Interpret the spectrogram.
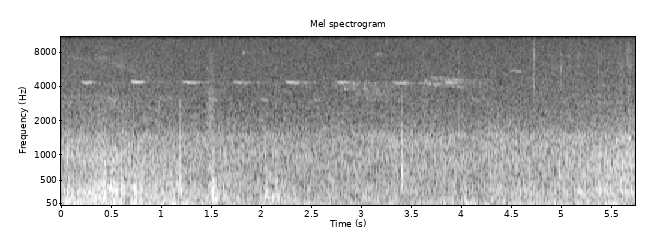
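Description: Riverside outdoor background with a small bird's short, high, even-pitched call notes repeated about three times a second, stopping about four and a half seconds in, and a few faint clicks.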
